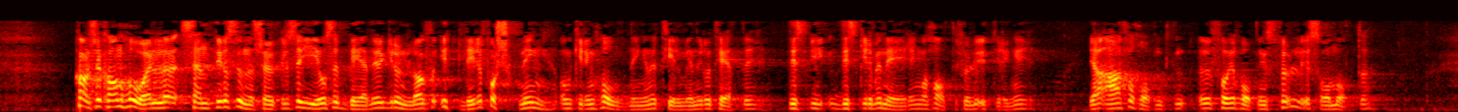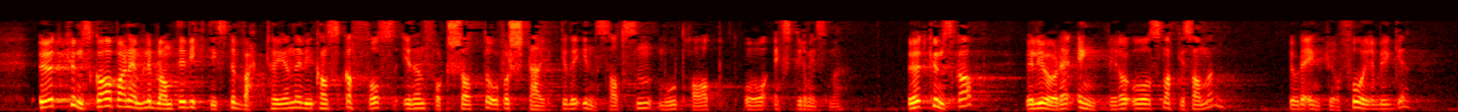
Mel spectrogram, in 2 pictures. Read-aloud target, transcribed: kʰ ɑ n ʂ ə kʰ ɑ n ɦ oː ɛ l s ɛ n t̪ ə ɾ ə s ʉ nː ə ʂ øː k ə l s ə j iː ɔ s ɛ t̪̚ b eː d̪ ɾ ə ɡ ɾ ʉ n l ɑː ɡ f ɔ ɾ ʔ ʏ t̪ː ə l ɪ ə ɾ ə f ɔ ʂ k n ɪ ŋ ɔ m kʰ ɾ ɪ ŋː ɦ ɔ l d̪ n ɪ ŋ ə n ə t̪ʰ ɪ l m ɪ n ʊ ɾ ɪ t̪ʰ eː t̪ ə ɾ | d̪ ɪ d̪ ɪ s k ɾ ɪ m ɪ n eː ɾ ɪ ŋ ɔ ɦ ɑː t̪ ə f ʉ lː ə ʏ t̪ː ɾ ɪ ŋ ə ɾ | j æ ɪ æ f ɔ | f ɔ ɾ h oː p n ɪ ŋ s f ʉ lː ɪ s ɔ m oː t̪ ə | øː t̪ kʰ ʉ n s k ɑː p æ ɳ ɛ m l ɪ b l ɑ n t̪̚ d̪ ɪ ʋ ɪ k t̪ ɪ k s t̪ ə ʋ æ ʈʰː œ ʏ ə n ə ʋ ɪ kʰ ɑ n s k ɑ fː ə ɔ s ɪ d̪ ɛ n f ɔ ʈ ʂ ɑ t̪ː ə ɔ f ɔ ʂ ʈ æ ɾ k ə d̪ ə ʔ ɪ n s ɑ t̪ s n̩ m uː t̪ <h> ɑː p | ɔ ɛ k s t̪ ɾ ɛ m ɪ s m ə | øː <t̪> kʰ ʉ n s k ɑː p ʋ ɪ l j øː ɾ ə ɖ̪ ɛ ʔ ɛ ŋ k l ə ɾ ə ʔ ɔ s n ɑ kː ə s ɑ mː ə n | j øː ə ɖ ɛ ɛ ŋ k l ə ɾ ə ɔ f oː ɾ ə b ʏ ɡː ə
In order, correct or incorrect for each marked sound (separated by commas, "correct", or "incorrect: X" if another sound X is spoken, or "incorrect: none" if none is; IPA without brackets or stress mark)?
correct, correct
